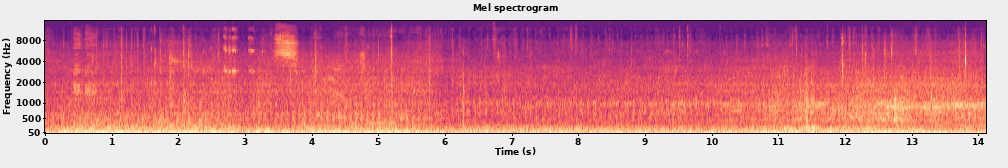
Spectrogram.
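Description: Low, steady rumble of a TGV 2N2 Euroduplex high-speed train heard from inside the passenger coach as it runs along the line, with a few faint clicks.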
